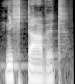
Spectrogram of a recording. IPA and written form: nɪçˈd̥aːvɪt (nicht David)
